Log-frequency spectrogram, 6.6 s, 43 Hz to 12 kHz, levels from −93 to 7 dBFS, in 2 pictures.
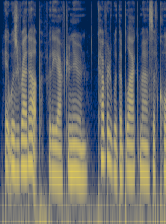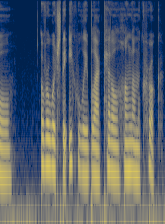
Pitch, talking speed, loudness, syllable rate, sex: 160 Hz, 215 wpm, -18 LUFS, 5.7 syllables/s, female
